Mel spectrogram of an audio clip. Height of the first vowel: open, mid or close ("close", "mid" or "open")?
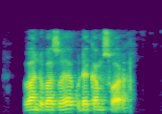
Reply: open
